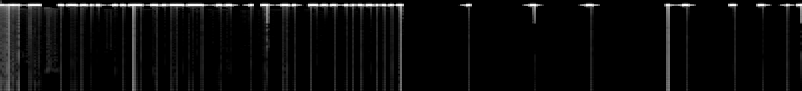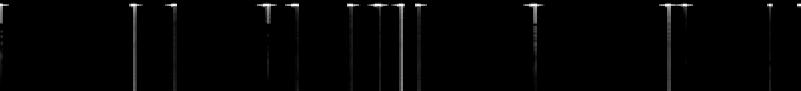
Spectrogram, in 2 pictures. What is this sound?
text file opened as raw data
data, raw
